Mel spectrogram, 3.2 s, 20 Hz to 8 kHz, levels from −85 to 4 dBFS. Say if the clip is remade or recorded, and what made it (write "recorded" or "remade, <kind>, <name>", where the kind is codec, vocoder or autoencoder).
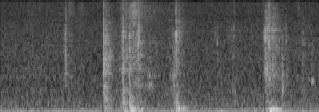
recorded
